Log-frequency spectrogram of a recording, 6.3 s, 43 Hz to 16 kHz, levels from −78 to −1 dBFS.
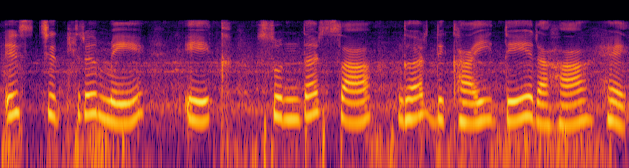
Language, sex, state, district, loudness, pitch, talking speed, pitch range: Hindi, female, Madhya Pradesh, Dhar, -13 LUFS, 240 Hz, 105 wpm, 220-275 Hz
